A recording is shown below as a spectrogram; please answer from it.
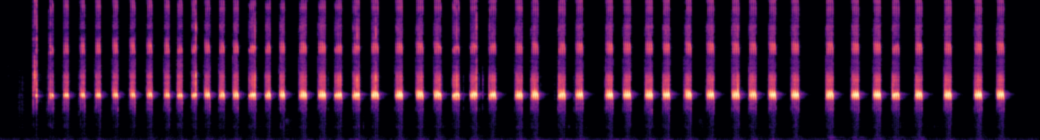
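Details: A cricket chirps at night in a long, steady series of sharp, high pulsed chirps, roughly three per second, with slight gaps in the rhythm. It grows a little louder after the opening seconds, with no other sounds.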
